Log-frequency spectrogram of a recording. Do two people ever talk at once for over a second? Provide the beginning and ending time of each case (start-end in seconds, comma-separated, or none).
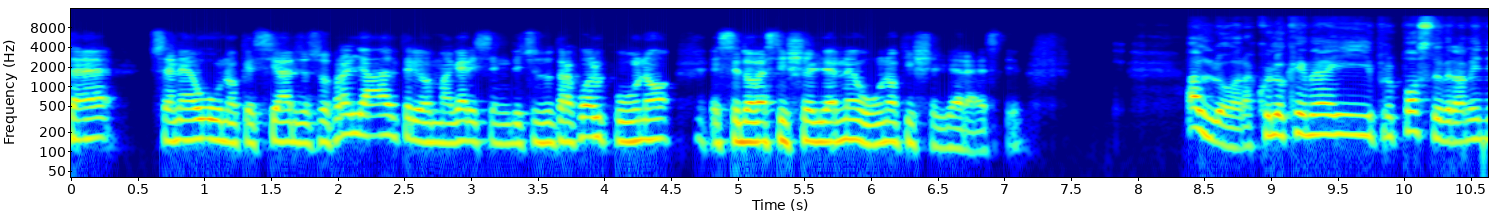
none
